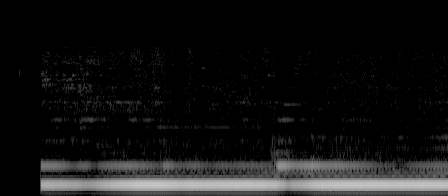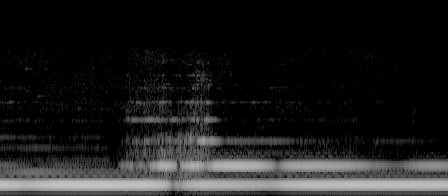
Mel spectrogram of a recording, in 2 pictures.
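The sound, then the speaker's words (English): A gong resonates in a long, steady, humming drone with a low fundamental and a clear higher overtone, swelling briefly with a brighter shimmering burst of chimes partway through before ringing on. “I want to hear the gong came over it like a little bit”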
